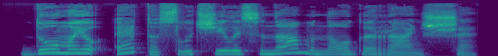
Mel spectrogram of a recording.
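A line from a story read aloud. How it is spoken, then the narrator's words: Drawl. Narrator (Russian): протянул чайный вампир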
